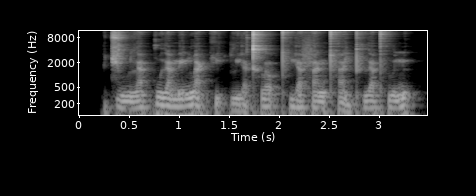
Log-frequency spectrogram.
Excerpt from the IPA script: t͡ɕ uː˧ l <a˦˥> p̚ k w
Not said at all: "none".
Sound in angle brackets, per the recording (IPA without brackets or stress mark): a˦˥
